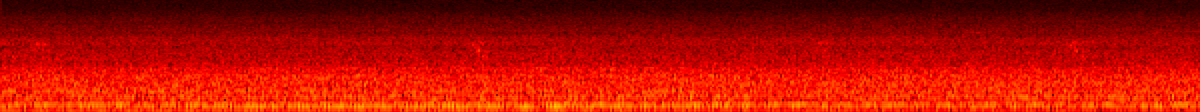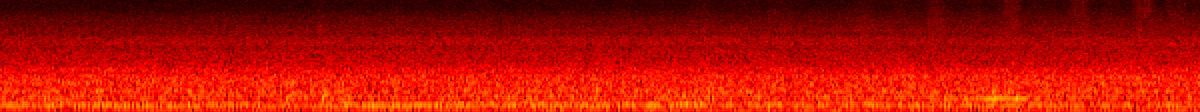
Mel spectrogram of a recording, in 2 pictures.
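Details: Steady low rumble and hum like an engine or machinery, with broadband noise and no animal calls, inside a turkey barn at a farm animal sanctuary in Upstate New York.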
